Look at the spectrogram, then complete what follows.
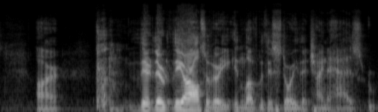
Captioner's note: coughs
